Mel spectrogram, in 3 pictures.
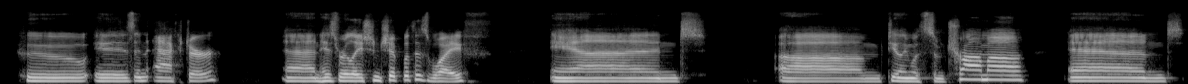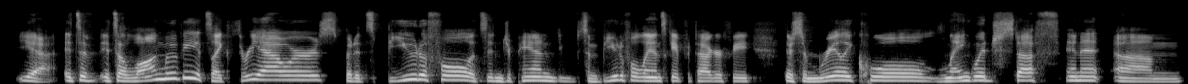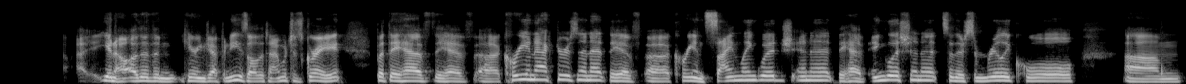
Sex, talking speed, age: male, 150 wpm, 20-39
